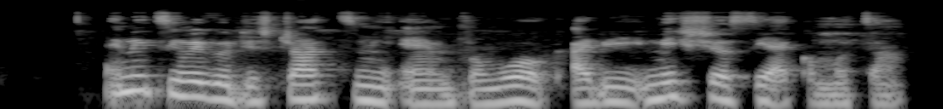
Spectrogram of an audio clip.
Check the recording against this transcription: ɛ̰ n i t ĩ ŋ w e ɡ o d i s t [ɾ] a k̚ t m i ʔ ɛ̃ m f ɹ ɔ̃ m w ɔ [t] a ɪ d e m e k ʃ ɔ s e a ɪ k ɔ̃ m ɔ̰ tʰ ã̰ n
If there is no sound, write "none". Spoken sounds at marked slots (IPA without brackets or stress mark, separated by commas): ɹ, k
